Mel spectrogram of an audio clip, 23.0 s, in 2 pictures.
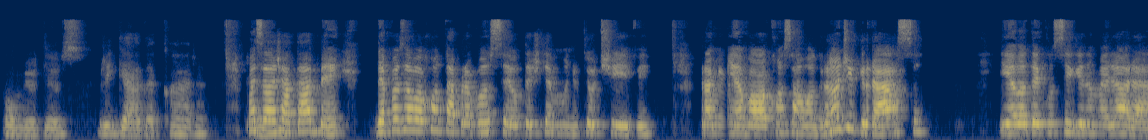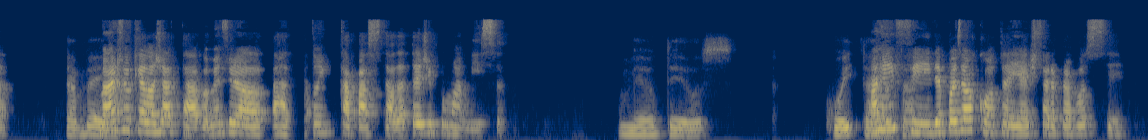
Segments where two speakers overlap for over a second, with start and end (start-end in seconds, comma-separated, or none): none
